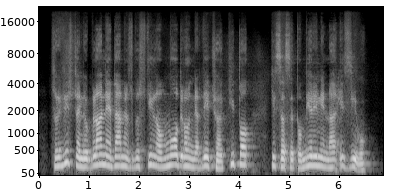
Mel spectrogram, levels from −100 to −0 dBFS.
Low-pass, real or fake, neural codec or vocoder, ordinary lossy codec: 19.8 kHz; fake; codec, 44.1 kHz, 2.6 kbps, DAC; none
